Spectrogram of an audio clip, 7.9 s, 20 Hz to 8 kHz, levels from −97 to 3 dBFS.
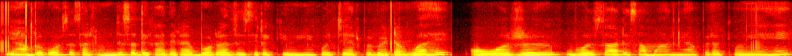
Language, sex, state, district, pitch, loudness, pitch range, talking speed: Hindi, female, Rajasthan, Nagaur, 245 Hz, -18 LUFS, 245-250 Hz, 220 wpm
